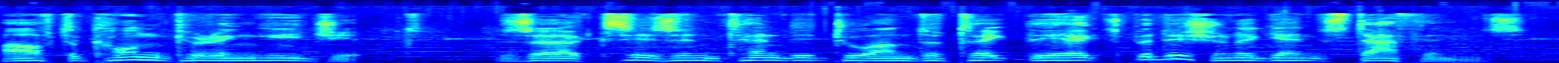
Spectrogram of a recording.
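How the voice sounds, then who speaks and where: A man reading a historical account aloud in a measured, storytelling documentary narration. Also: mid-range voice, expressive, faint music behind. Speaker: reader of historical text.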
